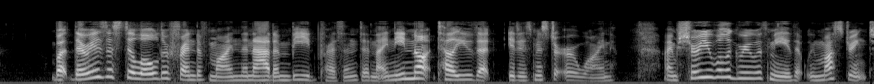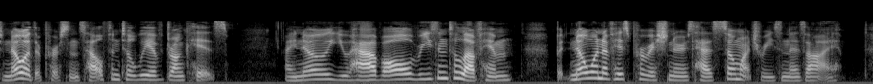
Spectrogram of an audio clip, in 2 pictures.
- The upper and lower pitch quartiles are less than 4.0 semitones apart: No, average, 4.6 semitones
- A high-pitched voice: Yes, high, 205 Hz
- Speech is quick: Yes, fast, 225 wpm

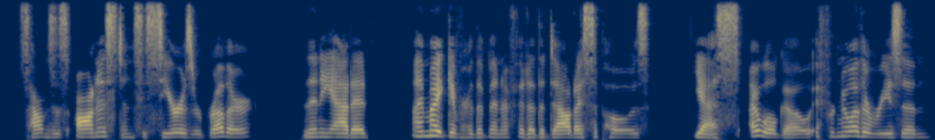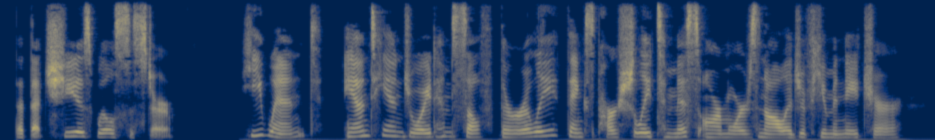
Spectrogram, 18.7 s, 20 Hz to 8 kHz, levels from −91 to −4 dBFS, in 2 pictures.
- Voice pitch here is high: Yes, high, 215 Hz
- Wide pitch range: No, average, 2.9 semitones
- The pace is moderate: Yes, average, 170 wpm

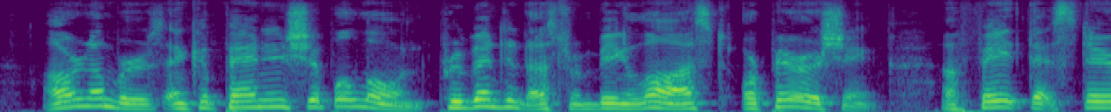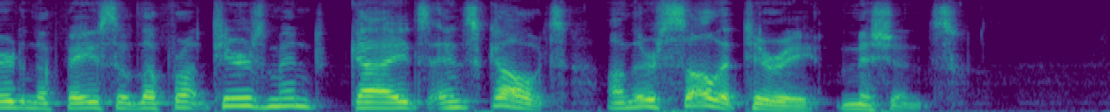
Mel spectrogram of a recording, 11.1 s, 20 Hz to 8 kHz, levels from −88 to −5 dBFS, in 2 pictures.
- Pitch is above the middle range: No, medium, 150 Hz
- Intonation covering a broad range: No, average, 3.8 semitones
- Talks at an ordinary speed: Yes, average, 150 wpm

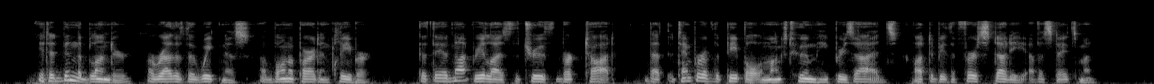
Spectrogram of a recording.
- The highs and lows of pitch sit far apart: No, average, 3.3 semitones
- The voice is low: Yes, low, 120 Hz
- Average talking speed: No, fast, 215 wpm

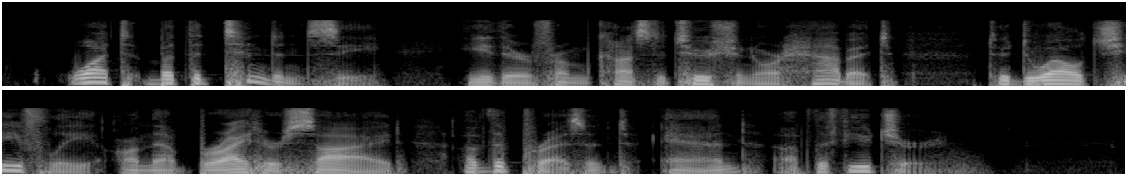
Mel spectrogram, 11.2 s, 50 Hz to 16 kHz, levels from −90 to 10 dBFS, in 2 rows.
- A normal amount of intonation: No, wide, 8.1 semitones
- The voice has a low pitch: Yes, low, 100 Hz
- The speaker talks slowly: Yes, slow, 130 wpm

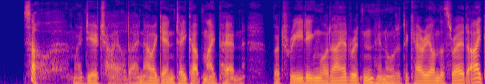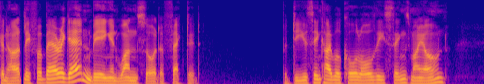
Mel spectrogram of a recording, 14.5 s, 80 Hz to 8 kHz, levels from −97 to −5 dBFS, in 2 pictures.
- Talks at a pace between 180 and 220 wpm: Yes, average, 190 wpm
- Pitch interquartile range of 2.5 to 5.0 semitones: Yes, average, 3.8 semitones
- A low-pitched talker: Yes, low, 100 Hz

